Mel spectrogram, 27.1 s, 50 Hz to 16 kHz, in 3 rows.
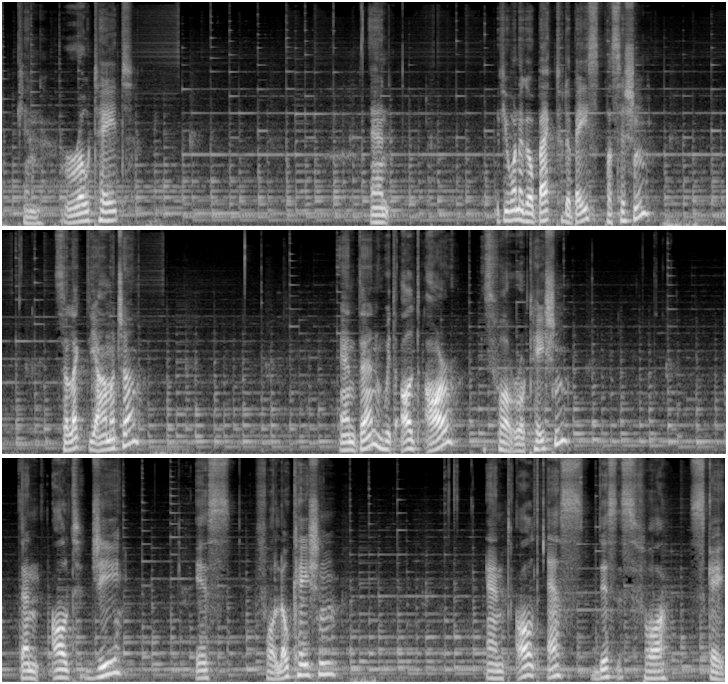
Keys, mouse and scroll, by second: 0.8-1.2 scroll down 3, 2.7 r, 6.9 a, 12.7 alt+r, 17.8 alt+g, 23.2 alt+s, 26.6 KP_3.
